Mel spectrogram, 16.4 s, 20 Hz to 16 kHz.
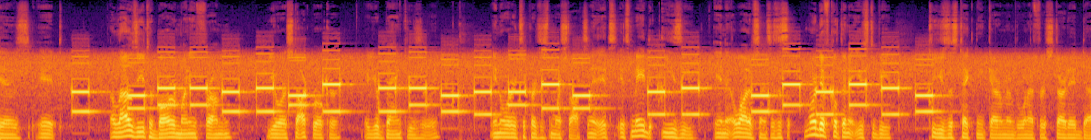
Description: DTMF, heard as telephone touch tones, dialled by hand, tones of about 260 ms, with room echo and speech in English. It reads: 5 7##56*B 6#420C7 23 4D2D34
